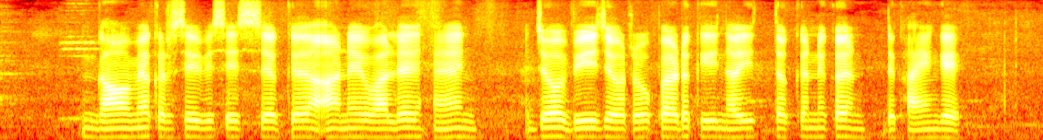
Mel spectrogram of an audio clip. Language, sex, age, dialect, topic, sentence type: Hindi, male, 46-50, Kanauji Braj Bhasha, agriculture, statement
